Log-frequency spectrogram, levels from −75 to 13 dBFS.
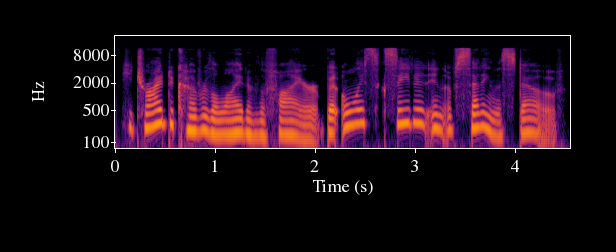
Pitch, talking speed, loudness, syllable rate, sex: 190 Hz, 210 wpm, -17 LUFS, 5.3 syllables/s, female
